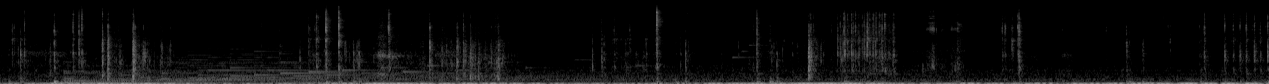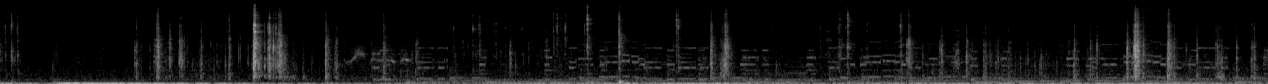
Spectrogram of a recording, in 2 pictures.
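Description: GMK keycaps being pressed onto a RAMA M65-A mechanical keyboard, giving scattered sharp plastic clicks and snaps, some in quick bursts and some singly, with light rustling and handling between them and a faint low hum under part of it.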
